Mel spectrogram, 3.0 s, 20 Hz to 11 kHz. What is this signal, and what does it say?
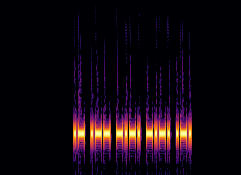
Morse code, heard as a keyed tone, about 44 wpm, 690 Hz. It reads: AWCCR
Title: Code Groups - 5 Letters - 45wpm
